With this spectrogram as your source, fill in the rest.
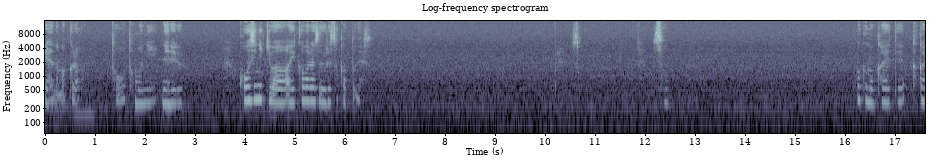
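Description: A young woman talks casually and close to a microphone, with pauses.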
